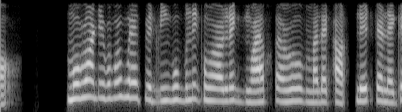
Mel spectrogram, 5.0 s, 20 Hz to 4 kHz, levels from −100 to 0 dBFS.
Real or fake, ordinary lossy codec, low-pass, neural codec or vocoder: fake; none; 3.6 kHz; autoencoder, 44.1 kHz, a latent of 192 numbers a frame, MeloTTS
